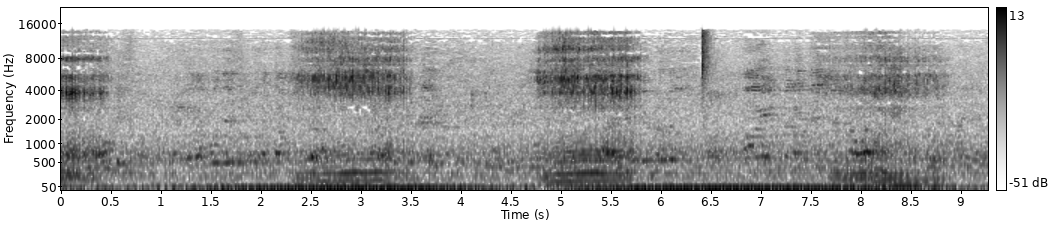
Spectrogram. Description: Can this boy be the next snoring champion of the World?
